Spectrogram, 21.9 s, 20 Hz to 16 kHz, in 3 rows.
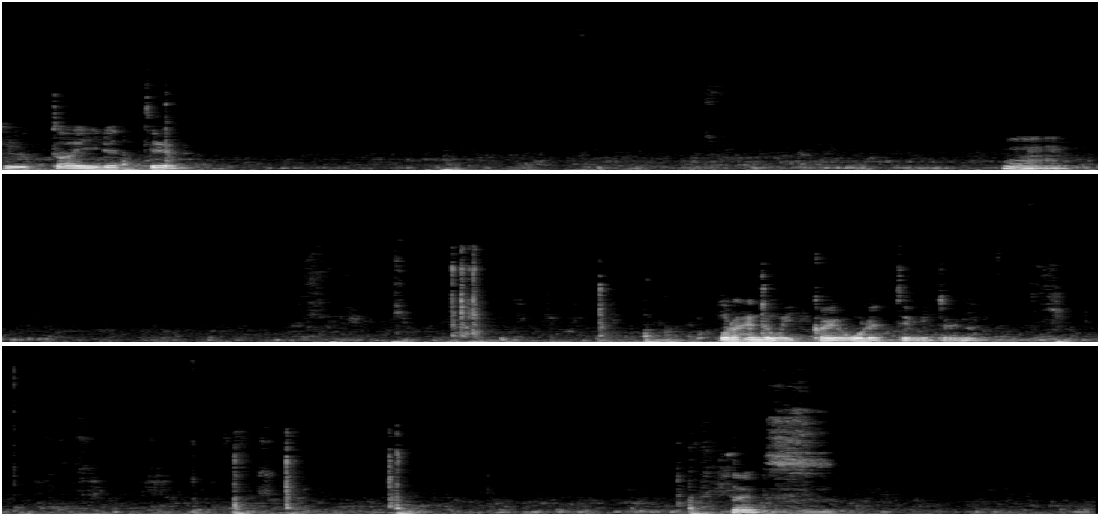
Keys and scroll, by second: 11.6 ctrl+z, 19.2 ctrl+z.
